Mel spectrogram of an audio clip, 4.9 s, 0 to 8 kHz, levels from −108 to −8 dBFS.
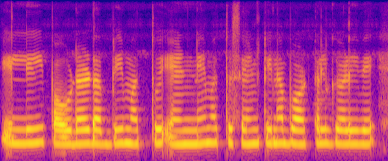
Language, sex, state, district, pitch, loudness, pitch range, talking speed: Kannada, female, Karnataka, Bidar, 225 Hz, -18 LUFS, 220-230 Hz, 110 wpm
